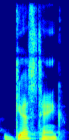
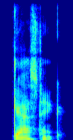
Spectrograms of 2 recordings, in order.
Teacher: The sound is different. We use the ah sound like black cat. It's more open. The tongue is down in the front and up in the back. Gas tank. Not guest tank, but gas tank.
